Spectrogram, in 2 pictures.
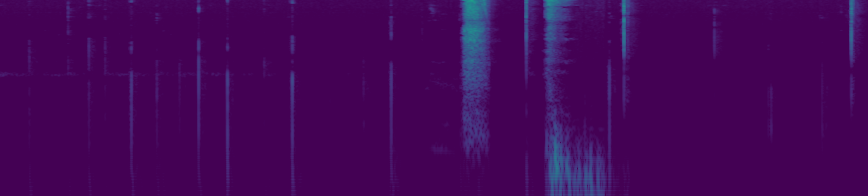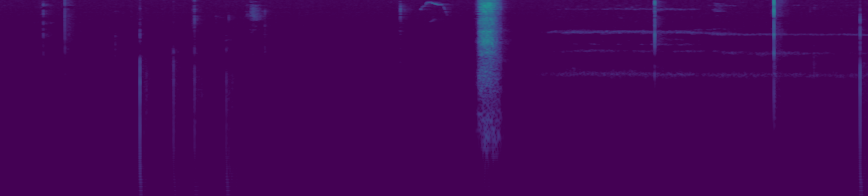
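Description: Quiet taps click on a phone keyboard.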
